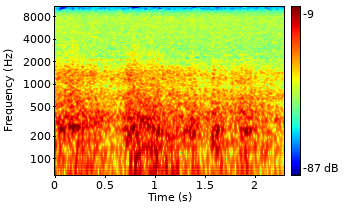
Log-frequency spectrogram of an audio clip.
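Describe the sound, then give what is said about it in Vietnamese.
Heavy rain pours down with thunder, growing heavier over a dark road while a car is driven through it, a steady low rumbling roar with a dense rainfall hiss and slight swells in loudness. “Mưa càng ngày càng lớn.”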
